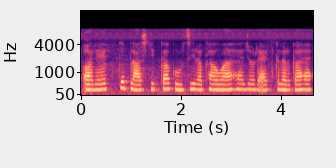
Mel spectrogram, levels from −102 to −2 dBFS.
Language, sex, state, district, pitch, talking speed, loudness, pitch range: Hindi, female, Bihar, Kaimur, 195 Hz, 170 wpm, -16 LUFS, 190-205 Hz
